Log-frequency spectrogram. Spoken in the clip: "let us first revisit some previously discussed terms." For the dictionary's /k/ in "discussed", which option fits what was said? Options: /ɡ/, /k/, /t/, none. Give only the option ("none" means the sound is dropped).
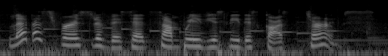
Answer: /k/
